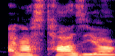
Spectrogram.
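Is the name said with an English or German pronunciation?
German. The name is said with a German pronunciation. "In German"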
